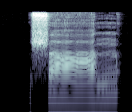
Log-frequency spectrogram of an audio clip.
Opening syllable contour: low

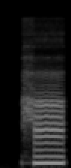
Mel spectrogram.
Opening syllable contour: high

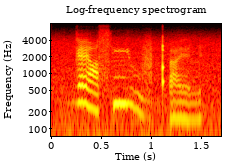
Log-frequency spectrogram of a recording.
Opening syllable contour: falling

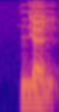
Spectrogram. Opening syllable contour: falling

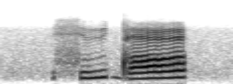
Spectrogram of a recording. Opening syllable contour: rising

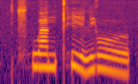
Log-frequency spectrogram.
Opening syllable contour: high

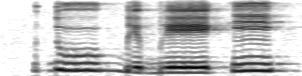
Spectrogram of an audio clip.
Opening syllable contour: high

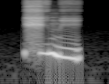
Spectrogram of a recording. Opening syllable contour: high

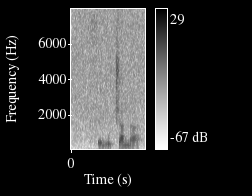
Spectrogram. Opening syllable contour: low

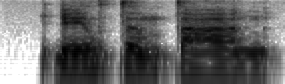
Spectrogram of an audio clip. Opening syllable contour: rising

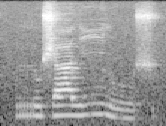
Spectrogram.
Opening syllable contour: low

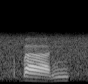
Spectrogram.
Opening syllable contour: falling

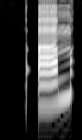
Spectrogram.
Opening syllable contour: rising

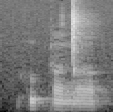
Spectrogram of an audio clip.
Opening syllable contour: low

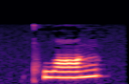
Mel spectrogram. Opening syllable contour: rising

